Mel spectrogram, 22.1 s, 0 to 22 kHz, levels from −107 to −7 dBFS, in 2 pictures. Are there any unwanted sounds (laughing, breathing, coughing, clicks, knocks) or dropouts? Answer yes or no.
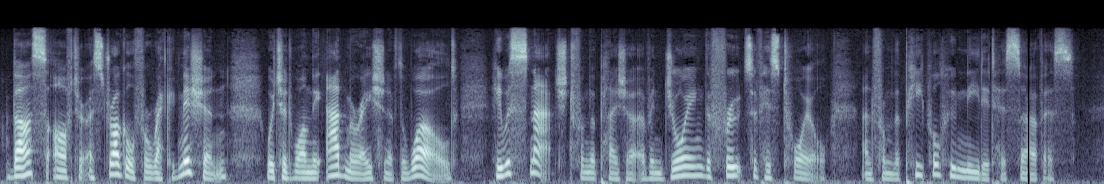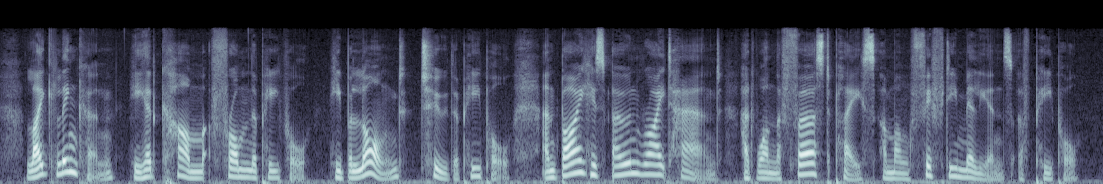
yes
